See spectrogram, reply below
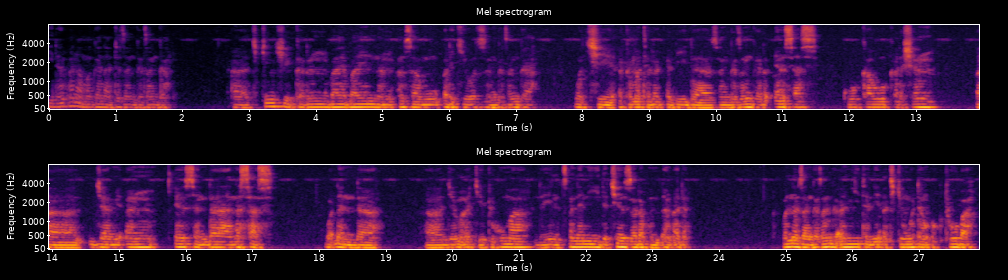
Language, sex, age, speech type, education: Hausa, male, 15-29, spontaneous, primary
